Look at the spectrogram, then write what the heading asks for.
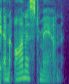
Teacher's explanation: honest starts with H, which is silent, so we say an honest man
